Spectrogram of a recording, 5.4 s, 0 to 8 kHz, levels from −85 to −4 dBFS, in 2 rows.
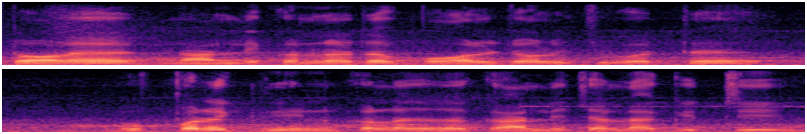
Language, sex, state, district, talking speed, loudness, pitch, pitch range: Odia, male, Odisha, Khordha, 145 wpm, -20 LUFS, 160 Hz, 140-170 Hz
